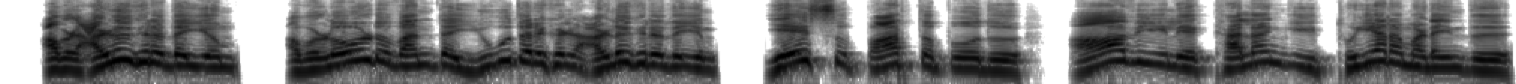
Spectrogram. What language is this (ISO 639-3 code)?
tam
